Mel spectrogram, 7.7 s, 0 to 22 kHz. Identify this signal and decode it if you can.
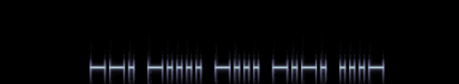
Morse code, heard as a keyed tone, about 15 wpm, 700 Hz. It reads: G6BCV
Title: DXCC-100 Call Signs - 5 Characters - Repeated 3x - 15wpm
